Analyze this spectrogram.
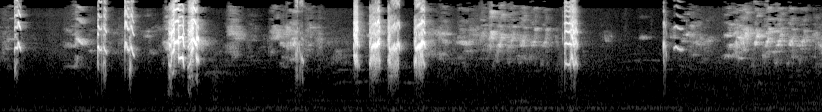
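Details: Rosy-faced Lovebirds, a white-headed pallid opaline and a white-headed green opaline kept as pets, chirp in loud sharp bursts of two to four notes, followed by soft chattering twitter.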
